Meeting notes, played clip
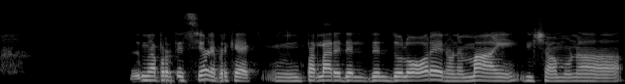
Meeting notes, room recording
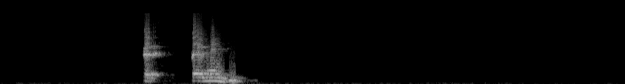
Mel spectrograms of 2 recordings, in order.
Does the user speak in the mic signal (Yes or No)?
Yes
